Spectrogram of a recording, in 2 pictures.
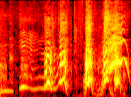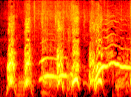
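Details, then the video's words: Dogs reacting to a drone with a mix of sharp barks and rising, tonal whines and yelps over roughly five seconds. "Dogs barking at drone"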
